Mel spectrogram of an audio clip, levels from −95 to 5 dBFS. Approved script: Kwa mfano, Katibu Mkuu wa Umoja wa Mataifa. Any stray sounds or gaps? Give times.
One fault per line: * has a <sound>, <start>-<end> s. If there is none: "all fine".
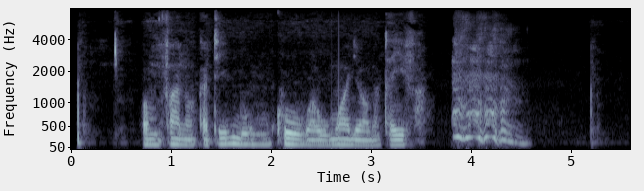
* has a throat clearing, 3.8-4.6 s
